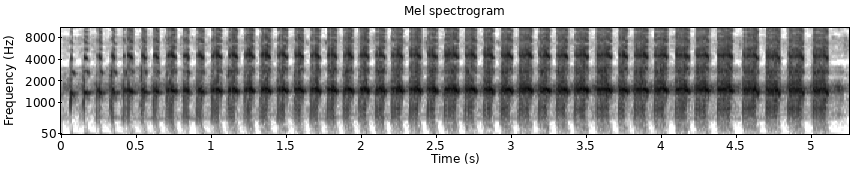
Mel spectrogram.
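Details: Calling frog, its voice described as weird yet funny. It produces an unbroken, steady series of nasal, harmonically rich pulses, roughly nine per second, for about five seconds with no pause.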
